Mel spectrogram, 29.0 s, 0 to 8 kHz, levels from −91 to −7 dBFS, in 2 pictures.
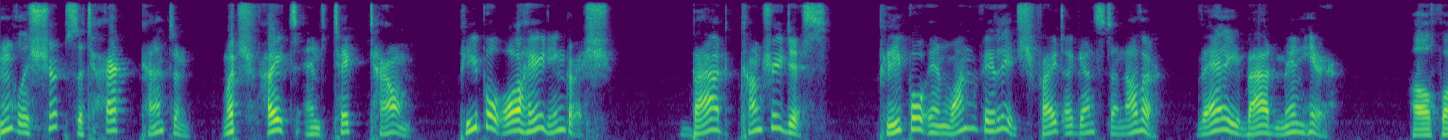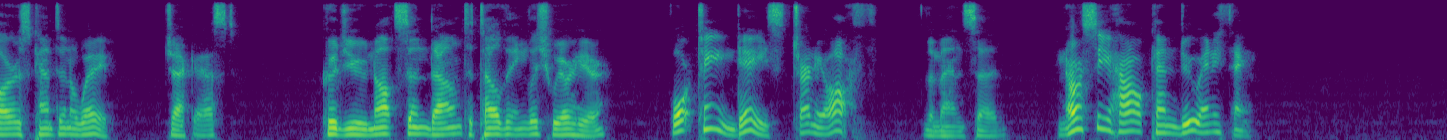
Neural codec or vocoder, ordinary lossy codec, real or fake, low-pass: codec, 16 kHz, 4 kbps, FreqCodec, larger model; Opus, 64 kbps; fake; 7.2 kHz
